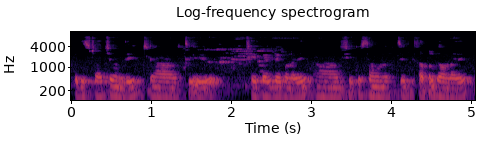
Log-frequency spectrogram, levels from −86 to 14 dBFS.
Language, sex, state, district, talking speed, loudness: Telugu, male, Andhra Pradesh, Srikakulam, 180 wpm, -40 LUFS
